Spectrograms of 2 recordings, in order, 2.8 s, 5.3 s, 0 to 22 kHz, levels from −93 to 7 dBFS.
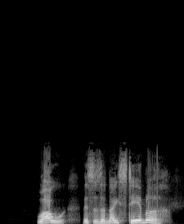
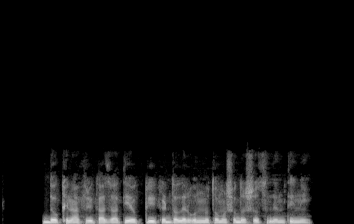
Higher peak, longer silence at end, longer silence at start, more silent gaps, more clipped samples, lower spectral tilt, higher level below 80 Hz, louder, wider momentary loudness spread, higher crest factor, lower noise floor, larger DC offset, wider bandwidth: about the same, -2 dBFS vs -2 dBFS; second, 0.3 s vs 0.65 s; about the same, 0.55 s vs 0.65 s; neither; neither; second, -7 dB/octave vs -8.5 dB/octave; about the same, -54 dBFS vs -56 dBFS; about the same, -16 LUFS vs -17 LUFS; first, 12 LU vs 6 LU; about the same, 14 dB vs 14 dB; about the same, -87 dBFS vs under -90 dBFS; neither; about the same, 7.2 kHz vs 7 kHz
